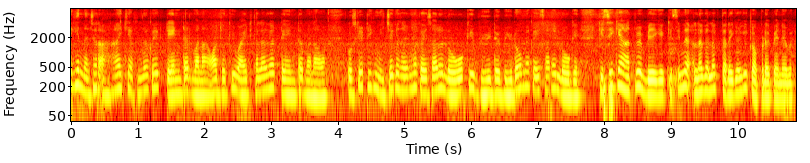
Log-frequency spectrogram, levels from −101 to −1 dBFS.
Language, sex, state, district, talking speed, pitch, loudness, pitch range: Hindi, male, Bihar, Darbhanga, 305 wpm, 150 Hz, -21 LUFS, 135-175 Hz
